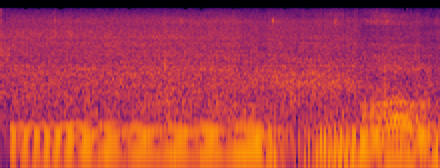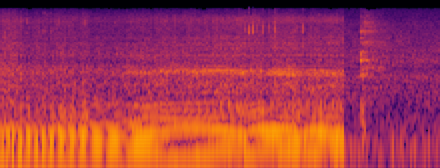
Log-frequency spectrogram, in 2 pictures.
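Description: A car engine roars and revs loudly nearby.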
